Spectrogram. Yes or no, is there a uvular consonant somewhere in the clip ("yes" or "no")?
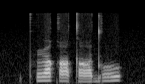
yes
